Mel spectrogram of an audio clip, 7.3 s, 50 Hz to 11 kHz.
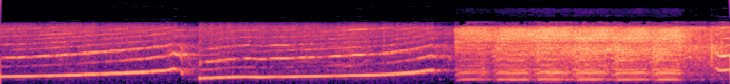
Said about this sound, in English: all of a sudden, outside, you hear a car alarm go off for like 46 minutes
